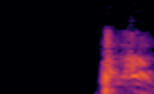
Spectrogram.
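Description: sneeze

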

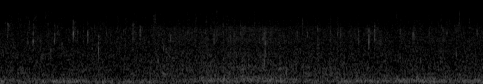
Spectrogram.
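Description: rain falling

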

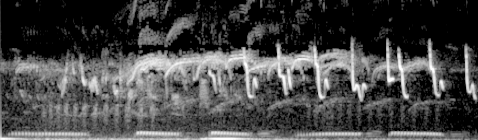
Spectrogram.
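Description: birdsong

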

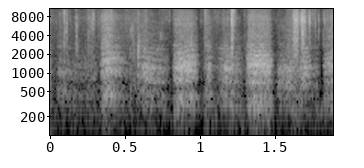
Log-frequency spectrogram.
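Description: dog panting

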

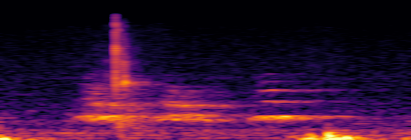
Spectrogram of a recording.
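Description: dogs barking and whimpering

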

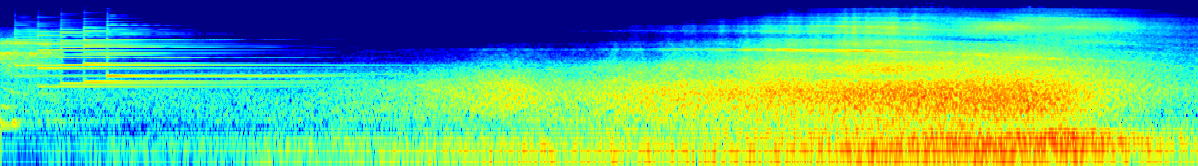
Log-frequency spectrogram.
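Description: airplane engine

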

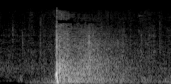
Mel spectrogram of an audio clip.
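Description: gunshot

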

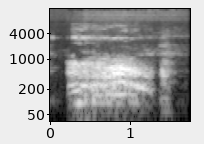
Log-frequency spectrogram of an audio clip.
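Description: dog growling

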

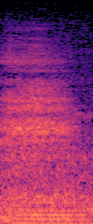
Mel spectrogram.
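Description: dog snoring

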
